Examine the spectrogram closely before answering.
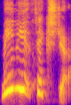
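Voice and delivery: light up with the idea; excited realization. Retold or imitated. Mate guessing the parasite fixed her, high and eager. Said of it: "And he's like".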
